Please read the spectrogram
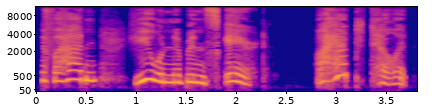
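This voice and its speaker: A woman's voice: high-pitched, expressive, unhurried, darkish tone, dry recording, clean studio sound, pitched above the performer's own voice. A woman voicing a mischievous small boy with a childlike, colloquial way of talking. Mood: frank.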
